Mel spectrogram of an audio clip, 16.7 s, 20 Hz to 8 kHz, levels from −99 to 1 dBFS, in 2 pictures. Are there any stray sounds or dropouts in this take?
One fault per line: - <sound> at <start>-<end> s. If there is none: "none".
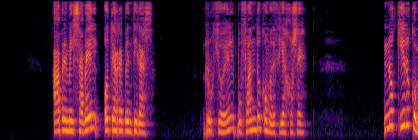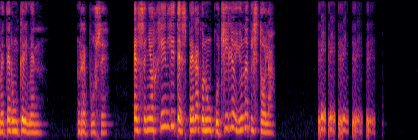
- laugh at 14.7-15.9 s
